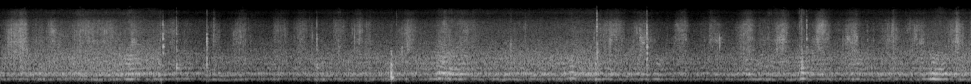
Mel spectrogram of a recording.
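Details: Continuous droning buzz from a honey bee colony as a garden hive in Perth, Australia is opened and inspected, the hum even and unbroken, with light clicks and knocks of frames handled throughout.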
